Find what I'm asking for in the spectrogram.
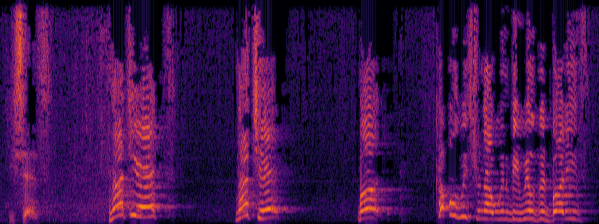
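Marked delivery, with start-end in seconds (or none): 1.4-7.4 put-on high, upbeat promising old man; cheery old man. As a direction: promise it like a hopeful friend. Lefkowitz promising friendship to Friedman.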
